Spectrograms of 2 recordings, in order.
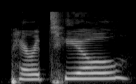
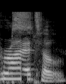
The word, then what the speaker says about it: parietal: Par per parital loes. The parietal. Yeah.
